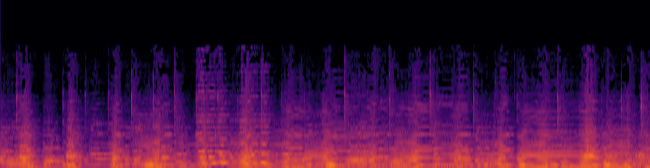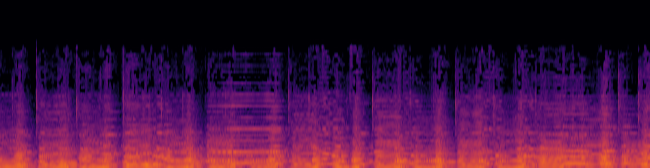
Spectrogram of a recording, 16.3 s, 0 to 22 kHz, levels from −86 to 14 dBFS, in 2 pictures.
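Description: No audible technical faults anywhere in the recording.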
